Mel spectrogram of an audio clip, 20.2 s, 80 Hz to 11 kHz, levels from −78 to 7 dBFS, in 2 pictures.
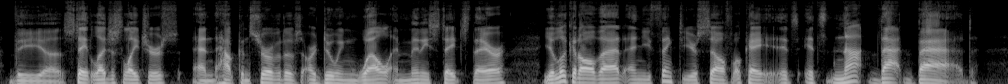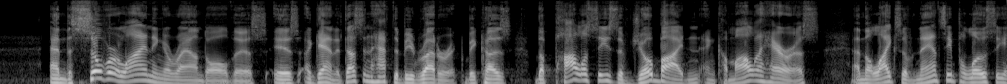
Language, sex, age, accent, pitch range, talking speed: English, male, 50-69, American, 100-145 Hz, 180 wpm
